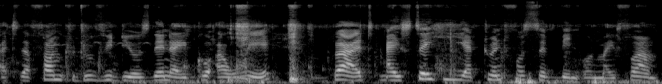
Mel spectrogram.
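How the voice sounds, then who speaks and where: Someone with a Ugandan accent speaks at a fairly slow pace over noticeable background noise. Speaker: goat farmer and vlogger. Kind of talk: casual vlog talk to camera. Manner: halting, repeats words.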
